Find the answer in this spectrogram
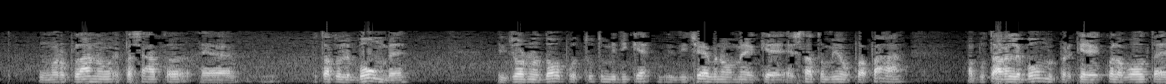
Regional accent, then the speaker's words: Arba, Friuli-Venezia Giulia, Italy; born there; moved away

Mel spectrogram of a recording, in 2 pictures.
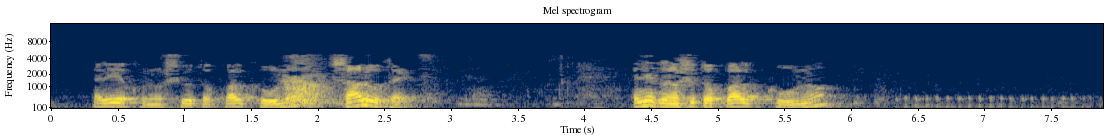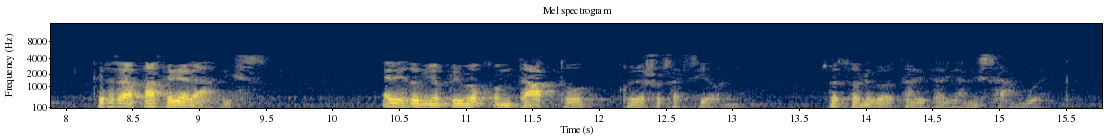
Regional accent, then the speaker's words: Friuli-Venezia Giulia, Italy; Ho detto, sì, io sono friulano

